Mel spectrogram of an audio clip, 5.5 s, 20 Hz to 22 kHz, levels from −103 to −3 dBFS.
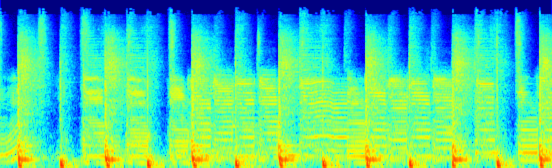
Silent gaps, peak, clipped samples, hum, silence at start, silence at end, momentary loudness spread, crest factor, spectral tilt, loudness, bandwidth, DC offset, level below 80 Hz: none; -14 dBFS; under 0.1%; none; 0 s; 0 s; 3 LU; 16 dB; -4 dB/octave; -29 LUFS; 18.5 kHz; under 0.1%; -34 dBFS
